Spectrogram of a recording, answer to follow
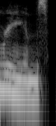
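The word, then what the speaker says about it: Reims: Renoir painting stay and reams pronounced something similar to rods or it for me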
